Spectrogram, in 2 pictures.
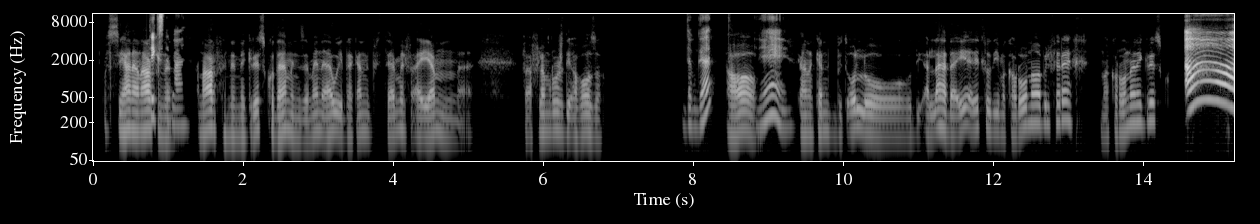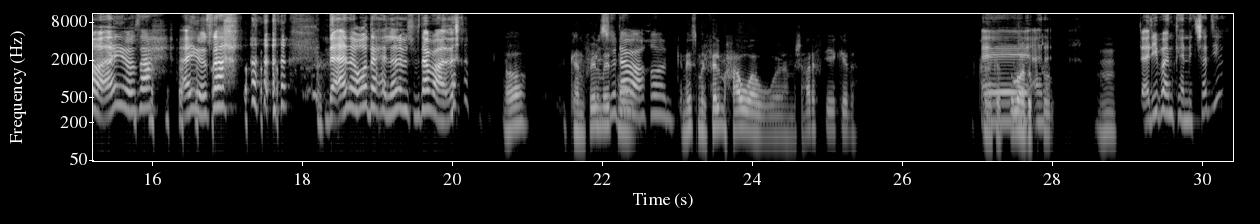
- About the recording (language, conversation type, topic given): Arabic, podcast, إيه هي وصفتك المفضلة وليه بتحبّها؟
- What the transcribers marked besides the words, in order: in English: "الnegresco"; laughing while speaking: "صح"; laugh; in English: "negresco"; other background noise; giggle; laughing while speaking: "د"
